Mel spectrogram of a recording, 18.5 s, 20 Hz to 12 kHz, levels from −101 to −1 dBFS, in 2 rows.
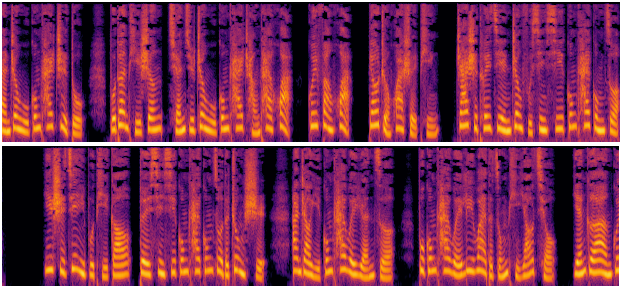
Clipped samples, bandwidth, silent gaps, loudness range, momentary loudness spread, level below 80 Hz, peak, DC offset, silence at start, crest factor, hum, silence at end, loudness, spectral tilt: under 0.1%; 12 kHz; 9.41-9.82 s; 2 LU; 6 LU; -56 dBFS; -4 dBFS; under 0.1%; 0 s; 16 dB; none; 0 s; -20 LUFS; -4.5 dB/octave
